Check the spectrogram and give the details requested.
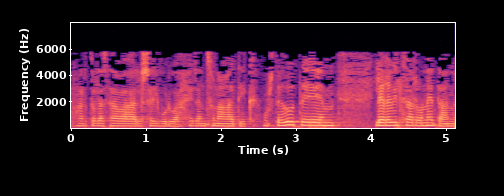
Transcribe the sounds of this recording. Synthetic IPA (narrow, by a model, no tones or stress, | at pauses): aɾt̪o̞lasaβalsajlβuɾuae̞ɾant͡sunaɣ̞at̪ikust̪e̞ðut̪ | le̞ɣ̞e̞β̞ilt͡saro̞ne̞t̪an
